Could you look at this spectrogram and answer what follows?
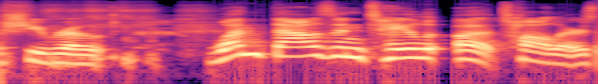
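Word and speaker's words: Thaler: wrote one thousand Taylor tallers I think it's pronounced taller is like our dollars one thousand dollars a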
